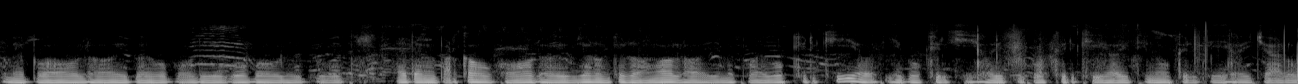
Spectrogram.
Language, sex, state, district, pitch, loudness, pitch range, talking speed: Maithili, male, Bihar, Vaishali, 95 Hz, -28 LUFS, 95-100 Hz, 150 wpm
